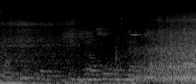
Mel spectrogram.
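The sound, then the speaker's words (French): Sewing machines whirr steadily in an upstairs volunteer costume workshop where about ten seamstresses work among thread and fabric, a continuous mechanical buzz under talking. “Dans une salle à l'étage, une dizaine de couturières bénévoles sont entourées de fils, tissus et machines à coudre. Ça discute, ça travaille, ça vit.”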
